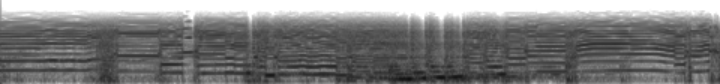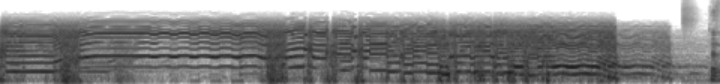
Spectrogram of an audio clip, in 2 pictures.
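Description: Electric guitar lead playing through an Axe-FX II model of a Mesa Boogie Mark IIC++ amp, with chorus, ping-pong dotted-eighth delay and plate reverb: sustained notes with vibrato and bends, dying away about a second before the end.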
